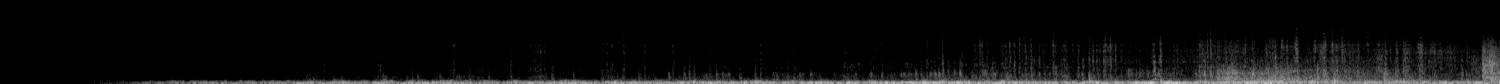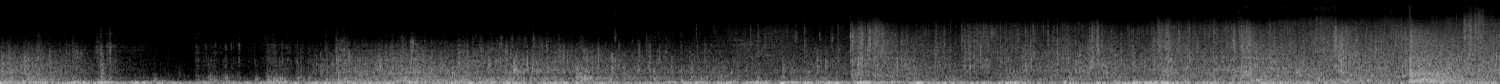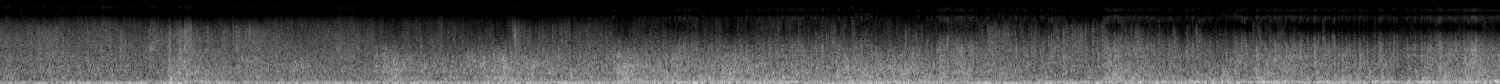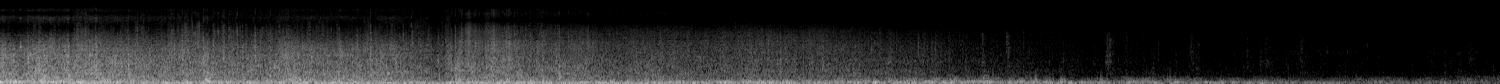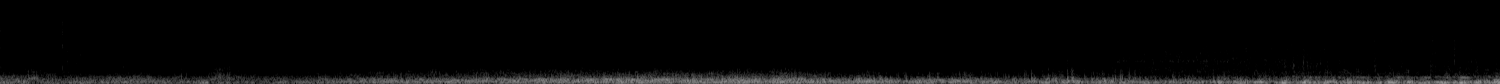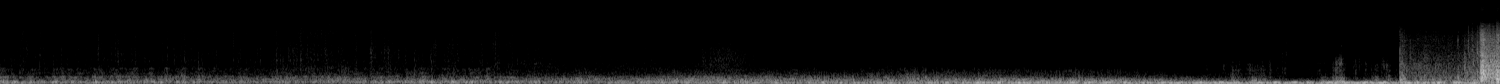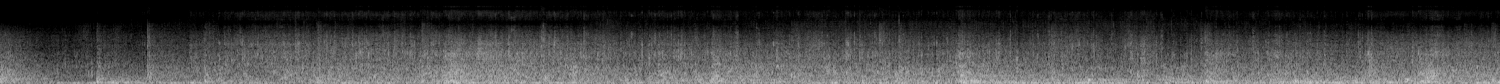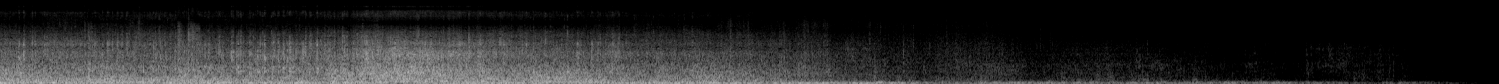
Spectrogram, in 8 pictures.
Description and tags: Foley recording of a collapsing tower. This sound is a mix of: [plaster panels, falling gravel and bricks] for debris, [large sheets of aluminium / plastic], for heavy wind and sub bass. This sound has been used during a 97 meters high video projection on the surface of the Asinelli tower, in Bologna (Italy), October 10th 2009. The source sounds have been recorded in a large warehouse using AKG C-480 B + AKG CK 69-ULS capsules, Audio Technica AE3000 and AKG C-1000 microphones. Digital delay and reverberation was added. Recordings were made by Fabrizio Cabitza with the help of Salvatore Nobile. Mix and sound design by Pier Luigi Rocca. Hardware equipment: MacBook Pro and an RME Fireface 400 card. Software: Ableton Live.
